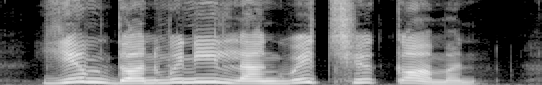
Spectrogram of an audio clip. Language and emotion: Kashmiri, neutral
